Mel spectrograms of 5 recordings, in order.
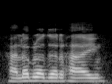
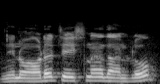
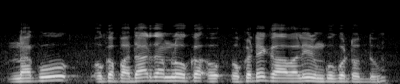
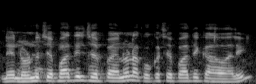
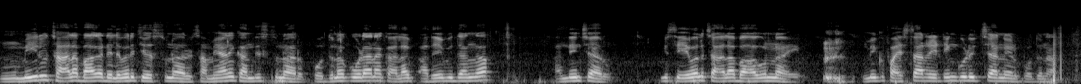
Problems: background sounds at intervals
